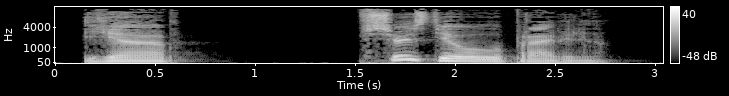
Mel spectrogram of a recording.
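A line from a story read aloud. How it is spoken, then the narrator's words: Gentle question. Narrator (Russian): ласково спросила она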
